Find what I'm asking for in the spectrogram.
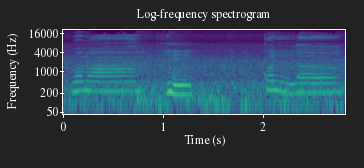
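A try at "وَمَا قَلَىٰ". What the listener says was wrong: قلا نہیں ہے، اس کو جلدی پڑھنا ہے. قلا قلا صرف کھڑا زبر کو کھینچنا ہے. وما قلا. اس کو جلدی پڑھنا ہے اور ساکن کا کیا کام ہے؟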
